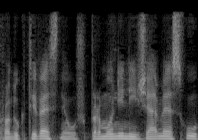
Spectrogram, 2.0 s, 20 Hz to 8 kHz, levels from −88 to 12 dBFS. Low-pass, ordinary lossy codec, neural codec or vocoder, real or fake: 7.2 kHz; MP3, 48 kbps; codec, 16 kHz, about 1 kbps, DyCAST, with the encoder's durations; fake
